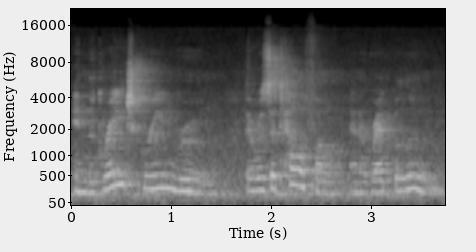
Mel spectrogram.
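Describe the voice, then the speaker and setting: A woman reading children's picture books and poems aloud in an expressive, sing-song way. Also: medium pitch, moderate pace. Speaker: children's book reader. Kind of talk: read-aloud storytelling for children. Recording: echoey room with clear background noise.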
